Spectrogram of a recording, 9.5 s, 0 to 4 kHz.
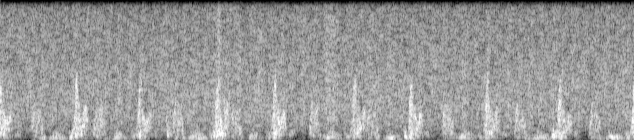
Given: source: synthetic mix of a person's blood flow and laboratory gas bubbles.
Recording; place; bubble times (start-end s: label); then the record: Doppler ultrasound of blood flow; precordium
2.49-2.62 s: bubbles
3.23-3.42 s: bubbles
From the record:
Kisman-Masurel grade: 113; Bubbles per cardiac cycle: 1 to 2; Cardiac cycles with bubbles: 1 to 10%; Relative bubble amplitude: loud (0.450 to 0.775); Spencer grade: 1 (occasional bubble signal discernible with the cardiac motion signal, with majority of cardiac periods free of bubbles); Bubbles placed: anywhere in the cardiac cycle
